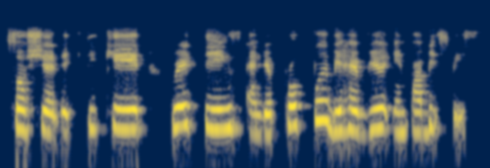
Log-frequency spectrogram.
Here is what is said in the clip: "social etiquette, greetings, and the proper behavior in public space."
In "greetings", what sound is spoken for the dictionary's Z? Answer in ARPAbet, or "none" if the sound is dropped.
S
